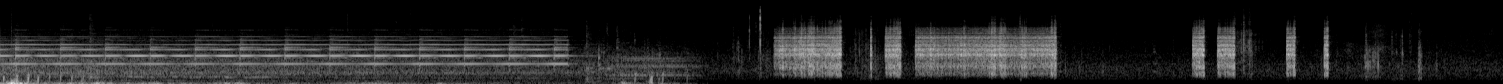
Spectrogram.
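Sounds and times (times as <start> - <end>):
passing train rumble: 0.0 - 7.1
radio static hiss bursts: 7.7 - 10.6, 11.9 - 13.4.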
